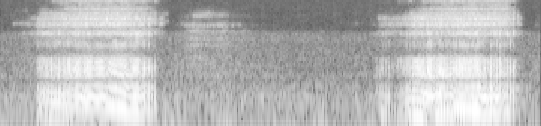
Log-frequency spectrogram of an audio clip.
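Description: Loud, deep, rattling snores on two long breaths in, with a quiet pause between them: heavy snoring.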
